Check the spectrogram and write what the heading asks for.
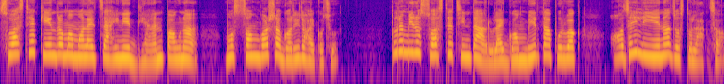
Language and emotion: Nepali, sad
